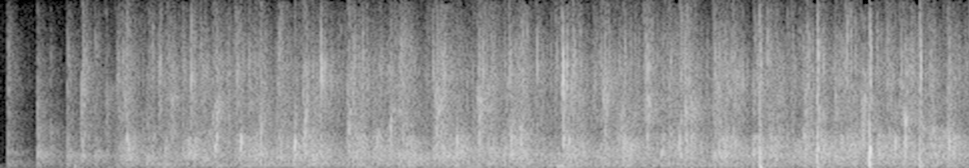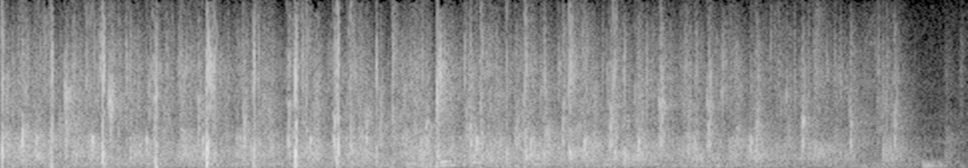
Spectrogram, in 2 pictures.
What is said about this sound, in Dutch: En daarom vraag ik u nu om een applaus. Niet voor uzelf, maar voor uw buurman of uw buurvrouw.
